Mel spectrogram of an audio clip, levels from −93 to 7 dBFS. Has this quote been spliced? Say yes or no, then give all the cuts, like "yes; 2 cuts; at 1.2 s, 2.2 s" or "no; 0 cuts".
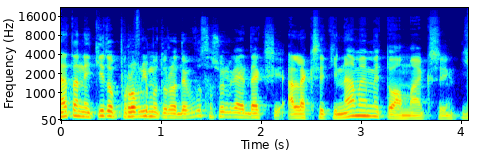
no; 0 cuts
